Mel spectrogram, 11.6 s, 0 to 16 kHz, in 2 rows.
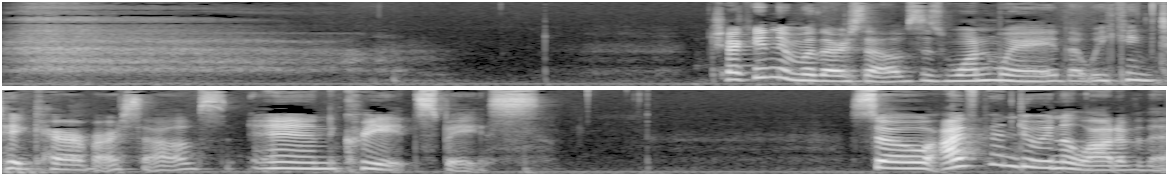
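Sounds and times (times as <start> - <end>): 
deep breath exhaled during a guided breathing exercise: 0.0 - 2.2
speech: 3.6 - 8.6, 10.1 - 11.6.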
